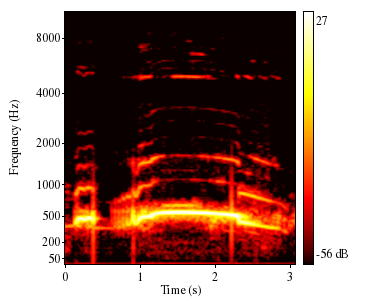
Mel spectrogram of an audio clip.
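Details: Barbary dove, kept partly as a watch bird, gives a short low hoot followed by one long smooth sustained coo that sinks slightly in pitch as it fades.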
